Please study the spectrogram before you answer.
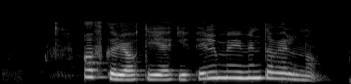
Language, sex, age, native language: Icelandic, male, 11, Icelandic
